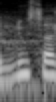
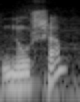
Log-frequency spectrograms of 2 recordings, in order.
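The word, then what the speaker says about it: Nuša: 2 more openers to go, one at 172.5 for Nusa Selesnik from Slovenia. Actually, it's pronounced Nusha.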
